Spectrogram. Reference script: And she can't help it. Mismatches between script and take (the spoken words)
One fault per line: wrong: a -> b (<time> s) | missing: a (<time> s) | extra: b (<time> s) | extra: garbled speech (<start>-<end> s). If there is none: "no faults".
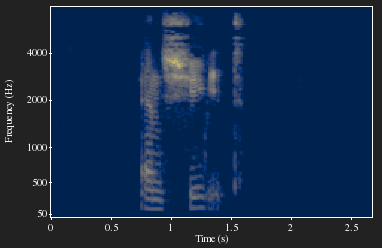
missing: can't help (1.3 s)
